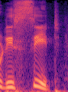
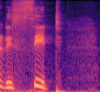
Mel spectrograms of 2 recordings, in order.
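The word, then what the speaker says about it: receipt: ভুল হচ্ছে option two রিসিট রিসিট বানানটা হবে আর ই সি ই আই পি টি এখানে পি এর উচ্চারণ হয় না রিসিট রিসিট যেটা আর ই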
